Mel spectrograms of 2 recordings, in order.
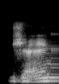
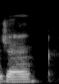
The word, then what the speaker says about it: Zhang: my name is Zhang is that the way it's pronounced yes yes Jang Jang uh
